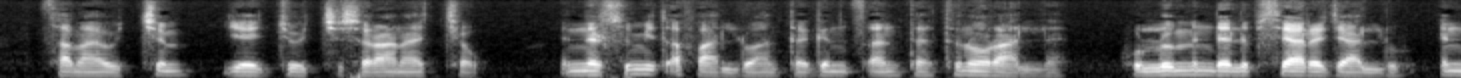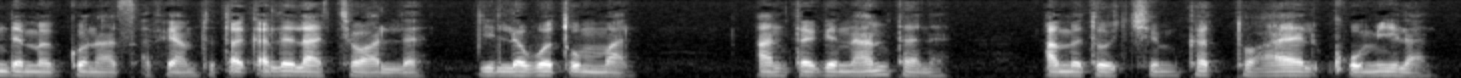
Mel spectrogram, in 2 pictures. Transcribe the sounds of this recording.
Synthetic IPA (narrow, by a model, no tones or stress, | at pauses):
səmajwo̞t͡ʃːɪmjɛɨd͡ʒːo̞t͡ʃːɪsɨɾanat͡ʃːɛw | ʔɨnːəlsumjɪt̪ʼə̰falːuant̪ʰəɡɨnsʼənt̪ʰət̪ʰɨno̞ɾalːəh | hulːumɨnd̪əlɨβsjaɾəd͡ʒalːuɨnd̪əməɡo̞nasʼəfjamt̪ʰɨt̪ʼːəkʼəlɨlat͡ʃːɛwalːəh | jɪlːəwːɔt̪ʼumːal | ʔant̪ʰəɡɨnant̪ʰənə | ʔamət̪ʰo̞t͡ʃːɪmkʰət̪ʰːoajalkʼumjɪlal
